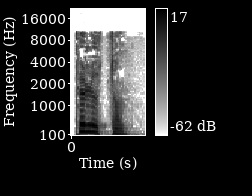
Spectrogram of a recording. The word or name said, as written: peloton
